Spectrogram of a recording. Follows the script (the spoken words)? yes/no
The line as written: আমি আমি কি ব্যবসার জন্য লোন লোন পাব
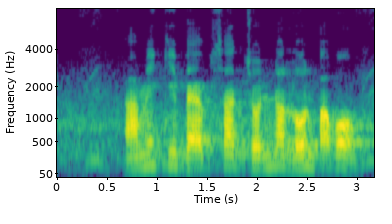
no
